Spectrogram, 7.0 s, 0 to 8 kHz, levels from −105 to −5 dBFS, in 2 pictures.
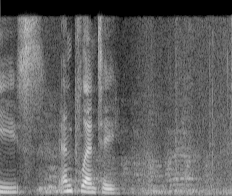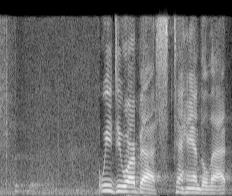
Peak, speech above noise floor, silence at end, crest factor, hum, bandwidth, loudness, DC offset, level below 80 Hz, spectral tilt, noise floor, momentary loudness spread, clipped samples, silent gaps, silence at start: -6 dBFS; 22 dB; 0 s; 18 dB; none; 7.8 kHz; -21 LUFS; under 0.1%; -60 dBFS; -3.5 dB/octave; -42 dBFS; 25 LU; under 0.1%; none; 0 s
